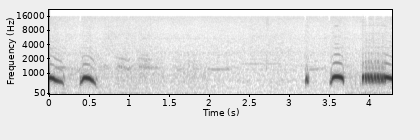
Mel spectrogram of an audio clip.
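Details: Spotted dove crowing, played to provoke wild doves: the tail of one phrase with two rounded coos, a pause, then a clipped note, a hooded coo and the start of a long purring coo.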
